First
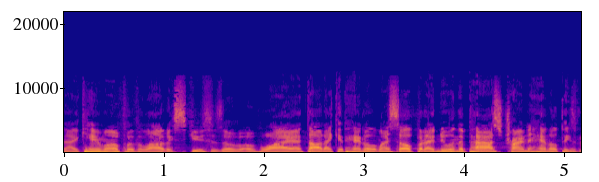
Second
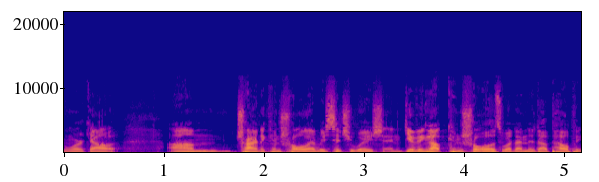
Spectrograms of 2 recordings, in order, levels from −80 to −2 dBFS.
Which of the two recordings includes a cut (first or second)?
second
